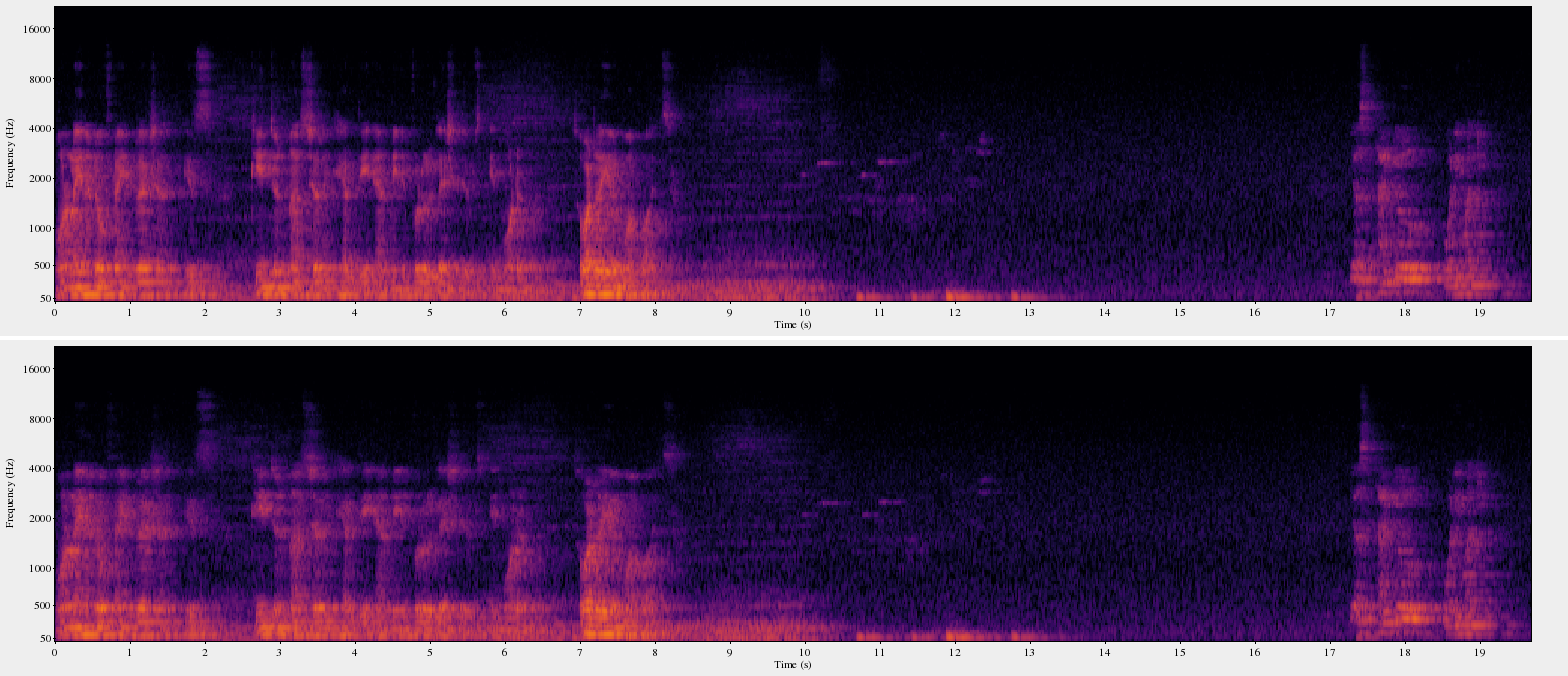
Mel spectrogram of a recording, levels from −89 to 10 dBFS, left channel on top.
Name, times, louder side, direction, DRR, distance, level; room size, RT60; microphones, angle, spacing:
voice 1, 0.0-2.1 2.6-6.5 7.0-8.2, left 1 dB, 55° left, 3 dB, 1.0 m, -27 dB
sound 1, 0.9-10.3, equal, 20° left, 1.0 m, -44 dB
voice 2, 17.3-19.0, equal, 5° left, -7 dB, 2.1 m, -34 dB
5.7 x 5.0 x 5.9 m, 1.3 s
head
